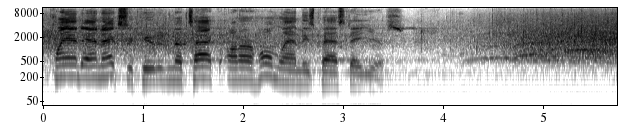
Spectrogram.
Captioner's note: applause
